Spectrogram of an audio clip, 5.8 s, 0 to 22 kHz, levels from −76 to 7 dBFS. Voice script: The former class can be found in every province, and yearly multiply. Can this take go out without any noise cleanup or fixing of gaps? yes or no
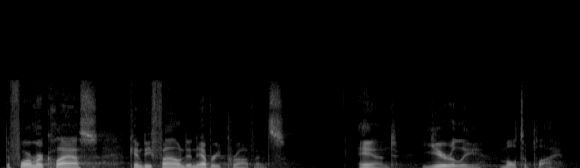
yes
